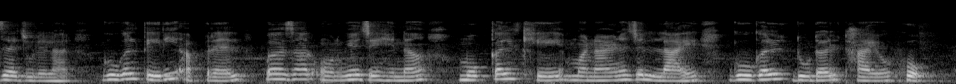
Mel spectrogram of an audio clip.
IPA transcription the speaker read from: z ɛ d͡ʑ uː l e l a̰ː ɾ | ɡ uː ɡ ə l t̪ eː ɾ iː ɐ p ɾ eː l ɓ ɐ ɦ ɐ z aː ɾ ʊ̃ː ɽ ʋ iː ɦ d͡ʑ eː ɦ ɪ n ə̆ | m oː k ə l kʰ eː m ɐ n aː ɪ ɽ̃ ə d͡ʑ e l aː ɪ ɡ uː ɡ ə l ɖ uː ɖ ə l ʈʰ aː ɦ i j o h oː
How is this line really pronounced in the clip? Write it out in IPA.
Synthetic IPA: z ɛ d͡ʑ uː l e l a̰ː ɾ | ɡ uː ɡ ə l t̪ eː ɾ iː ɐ p ɾ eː l ɓ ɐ ɦ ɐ z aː ɾ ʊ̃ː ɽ ʋ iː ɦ d͡ʑ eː ɦ ɪ n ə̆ | m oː k ə l kʰ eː m ɐ n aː ɪ ɽ̃ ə d͡ʑ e l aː ɪ ɡ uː ɡ ə l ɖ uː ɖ ə l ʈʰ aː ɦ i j o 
